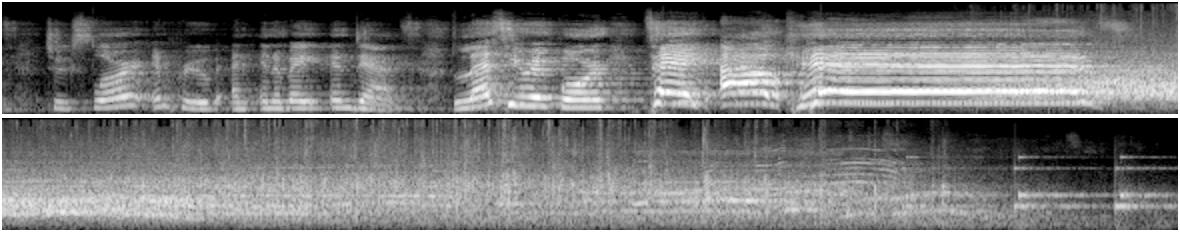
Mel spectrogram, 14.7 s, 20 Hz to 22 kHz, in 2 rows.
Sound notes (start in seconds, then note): 5.4 cheering; 6.0 applause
